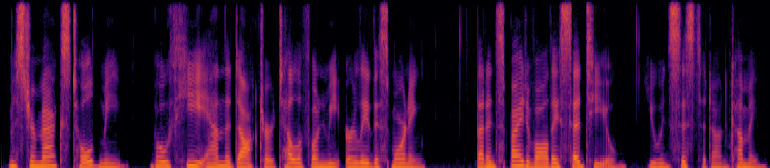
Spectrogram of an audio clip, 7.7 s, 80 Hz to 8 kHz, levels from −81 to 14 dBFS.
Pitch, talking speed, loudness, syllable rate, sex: 190 Hz, 195 wpm, -21 LUFS, 5.7 syllables/s, female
